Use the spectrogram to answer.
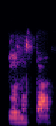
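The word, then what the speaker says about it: Donnerstag: Done star done Stark done star.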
